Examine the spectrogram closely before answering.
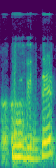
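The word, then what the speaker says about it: কুরুবৃদ্ধঃ: হ্যাঁ তাহলে আমি উচ্চারণ করবো এভাবে, প এটা উচ্চারণ করবো, কারণ আটক করের পরে বিসর্গ থাকলে এর পরের বর্ণ দুইবার উচ্চারণ হয়, পরের বর্ণ বলেছি পরের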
